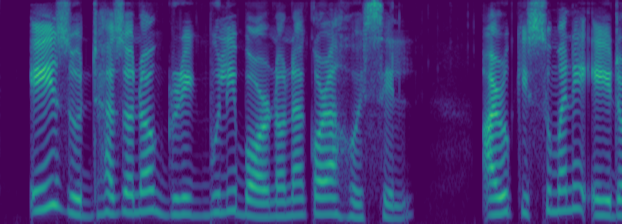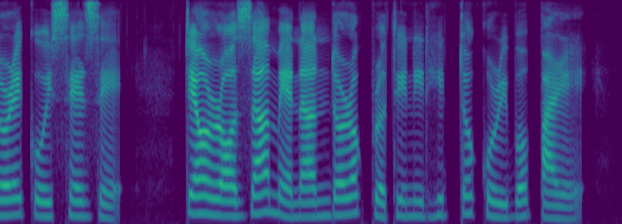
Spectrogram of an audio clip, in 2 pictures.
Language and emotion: Assamese, neutral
